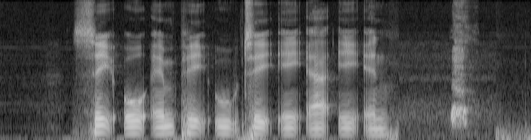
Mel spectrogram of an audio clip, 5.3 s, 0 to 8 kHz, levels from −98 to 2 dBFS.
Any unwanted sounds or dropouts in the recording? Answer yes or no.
yes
